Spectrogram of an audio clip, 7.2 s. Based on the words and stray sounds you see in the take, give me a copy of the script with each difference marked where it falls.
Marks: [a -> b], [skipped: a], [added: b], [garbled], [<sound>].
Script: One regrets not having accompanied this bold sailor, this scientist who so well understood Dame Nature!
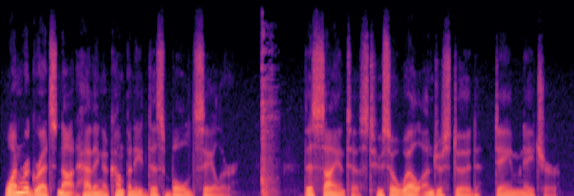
One regrets not having accompanied this bold sailor, [thud] this scientist who so well understood Dame Nature!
